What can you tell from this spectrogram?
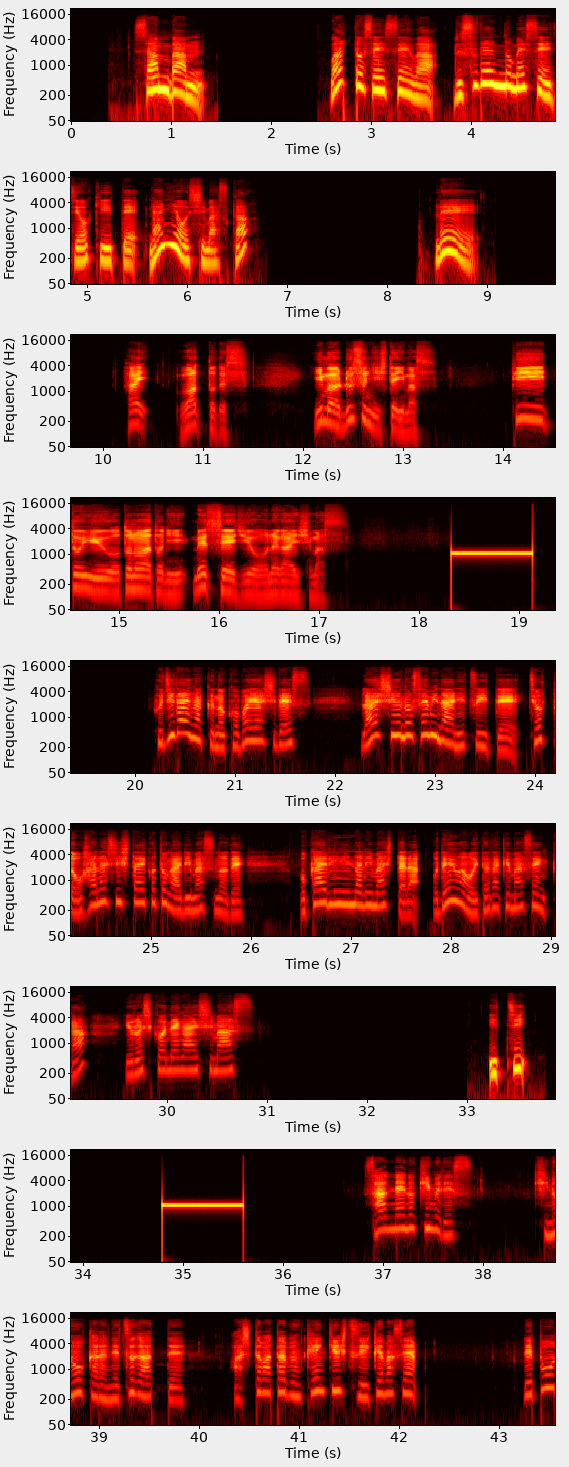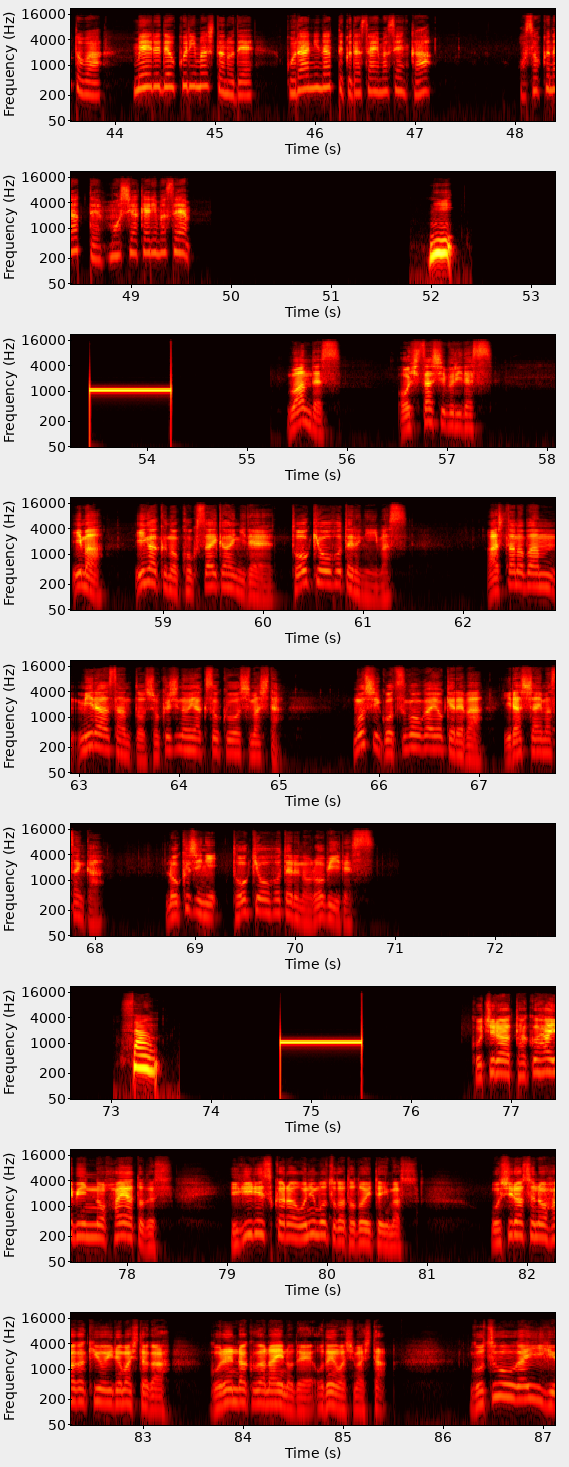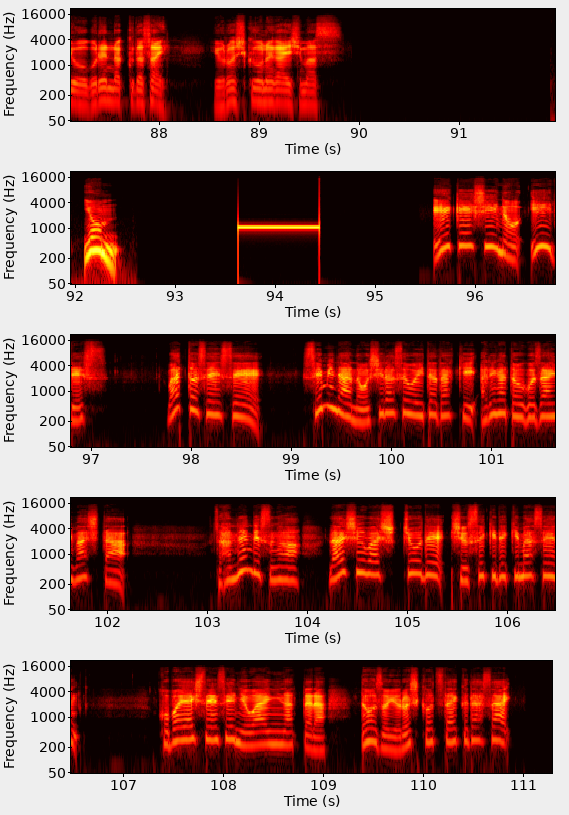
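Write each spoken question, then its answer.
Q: ワット先生は留守電のメッセージを聞いて何をしますか?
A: メールで送られたキムさんのレポートを読む

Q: ワット先生は留守電のメッセージを聞いて何をしますか?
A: 都合のいい日を宅配便に連絡する

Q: ワット先生は留守電のメッセージを聞いて何をしますか?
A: 小林先生に会ったら、Eさんからよろしくと伝える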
